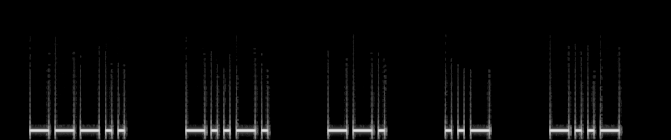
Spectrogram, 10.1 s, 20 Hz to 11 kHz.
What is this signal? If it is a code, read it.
Morse code, heard as a keyed tone, about 13 wpm, spaced as for 7 wpm, 800 Hz. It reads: 8/GUX
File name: LEZIONI / 10 SIGNS / 10A SLASH ws 12wpm 3443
